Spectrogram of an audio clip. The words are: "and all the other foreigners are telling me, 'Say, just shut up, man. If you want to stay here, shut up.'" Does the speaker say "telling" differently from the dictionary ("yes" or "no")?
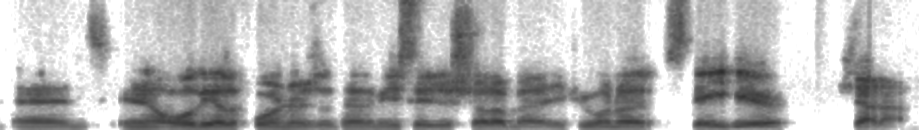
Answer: yes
